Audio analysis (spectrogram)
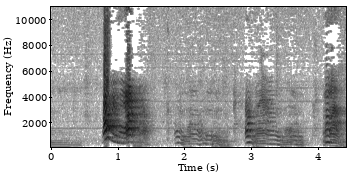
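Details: Two puppies, a brown Newfoundland and a Maltese, chewing on each other in their bed; sharp yelping barks break into whiny, wavering growls in short bursts every second or so, with a sudden click near the start.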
